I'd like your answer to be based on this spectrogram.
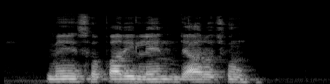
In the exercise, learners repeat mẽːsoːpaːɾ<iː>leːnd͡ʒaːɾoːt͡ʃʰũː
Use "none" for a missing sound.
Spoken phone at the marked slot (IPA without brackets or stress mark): iː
